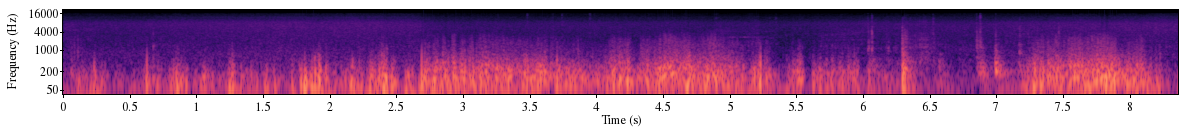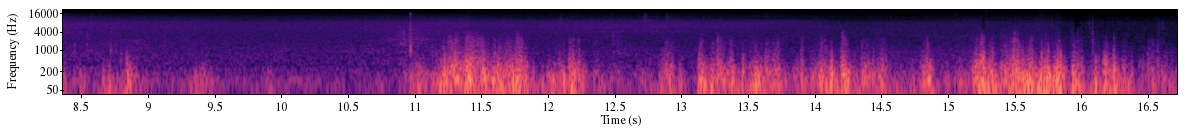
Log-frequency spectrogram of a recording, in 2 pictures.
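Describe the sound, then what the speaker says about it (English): Gusty wind buffets the microphone outdoors beside a 2006 Jeep Wrangler Sport 4x4, loud rumbling bursts rising and easing over several seconds with a calmer lull in the middle. "A little windy today."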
